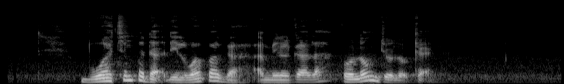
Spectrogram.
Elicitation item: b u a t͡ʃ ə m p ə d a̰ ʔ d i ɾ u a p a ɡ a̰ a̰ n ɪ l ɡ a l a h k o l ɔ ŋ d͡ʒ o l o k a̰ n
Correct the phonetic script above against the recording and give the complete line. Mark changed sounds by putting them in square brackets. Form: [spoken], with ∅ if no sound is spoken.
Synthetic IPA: b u a t͡ʃ ə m p ə d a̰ ʔ d i [l] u a p a ɡ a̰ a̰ [m] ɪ l ɡ a l a h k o l ɔ ŋ d͡ʒ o l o k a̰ n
